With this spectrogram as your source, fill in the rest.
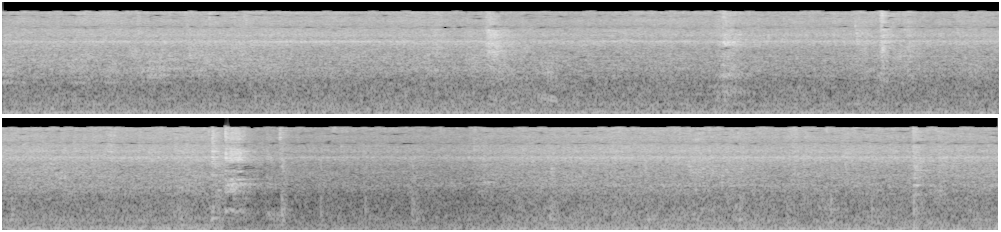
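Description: A ladle scrapes and stirs rice in a wok.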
